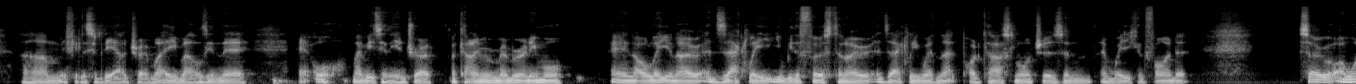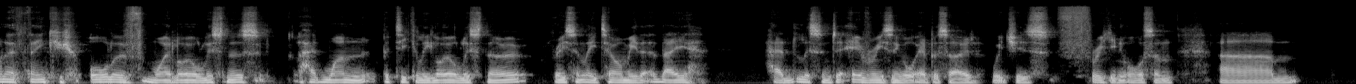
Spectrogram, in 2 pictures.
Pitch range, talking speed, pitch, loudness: 85-100 Hz, 175 wpm, 95 Hz, -18 LUFS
